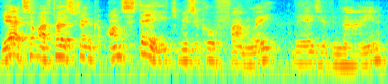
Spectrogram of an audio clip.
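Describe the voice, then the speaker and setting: A man talks at a moderate pace with lively intonation. Noticeable background noise and audible room echo are present. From England. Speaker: addiction psychologist. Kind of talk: podcast interview, personal story.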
